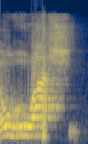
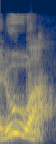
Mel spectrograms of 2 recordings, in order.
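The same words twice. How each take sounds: First: "Ruach" loud and drawn out with a final sh; mistaken reading of Ruach. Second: "Rua" with rolled r and throaty final h; correct pronunciation of Rua. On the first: Retold or imitated. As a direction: mimic the wrong "Ruach", ending in a long sh. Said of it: "vai ler o hebraico diz assim". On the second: Shown as a demonstration. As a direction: demonstrate "Rua", ending in the throat, no sh. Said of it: "não é Ruach".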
